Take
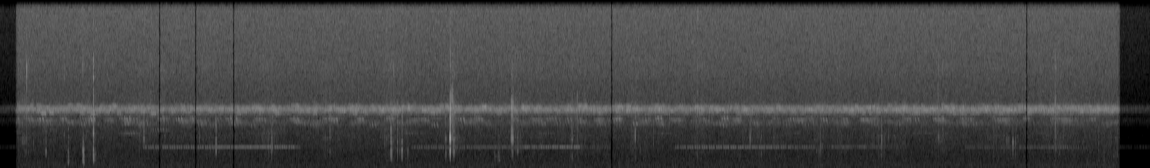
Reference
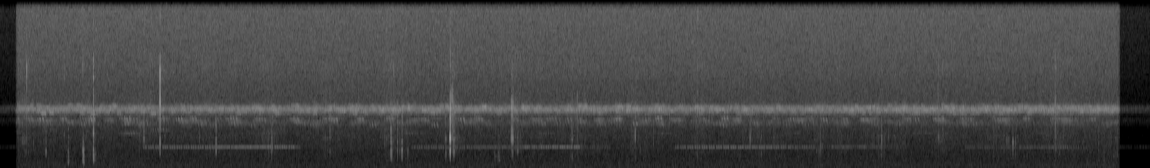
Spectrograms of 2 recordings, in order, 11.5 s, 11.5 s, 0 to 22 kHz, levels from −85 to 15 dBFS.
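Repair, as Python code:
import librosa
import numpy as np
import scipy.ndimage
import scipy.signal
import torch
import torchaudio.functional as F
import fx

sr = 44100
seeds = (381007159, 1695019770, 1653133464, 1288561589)

y = fx.fix_interpolate(x, sr, at_s=(1.6, 1.96, 2.34, 6.12, 10.27), length_ms=10.0)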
